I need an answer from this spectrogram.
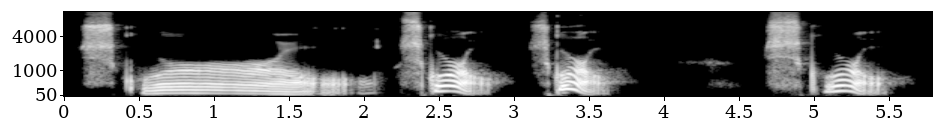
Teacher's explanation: Squirrel. When you leap to the dark L, the mouth opens a little bit and you have an extra sound.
